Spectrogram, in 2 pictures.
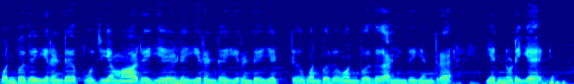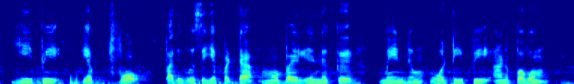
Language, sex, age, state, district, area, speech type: Tamil, female, 60+, Tamil Nadu, Erode, urban, read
